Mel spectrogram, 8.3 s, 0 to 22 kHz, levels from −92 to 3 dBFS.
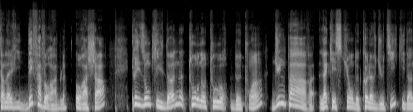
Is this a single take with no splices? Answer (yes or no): no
